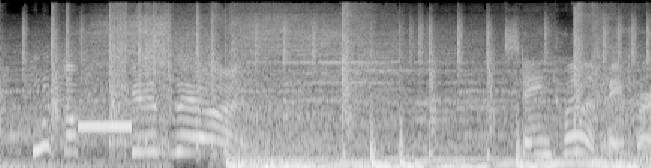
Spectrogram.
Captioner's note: beep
